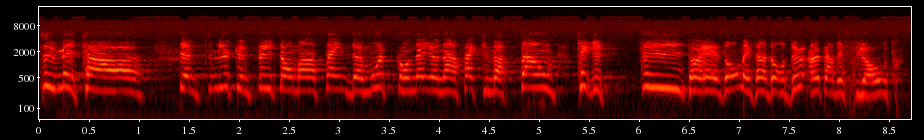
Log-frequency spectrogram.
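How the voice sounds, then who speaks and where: A man's voice: very high-pitched, steady tone, normal speed. A man playing a sulky, foul-mouthed rebellious teenage boy in a comedy sketch. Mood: sulky disgust.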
